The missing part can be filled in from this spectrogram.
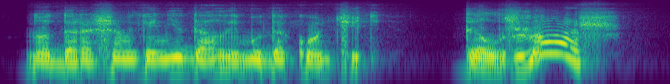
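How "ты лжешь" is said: abrupt, high, sudden cried-out exclamation. Narrating the hetman Doroshenko cutting off the pale, trembling man: cried out. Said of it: "вскрикнул он".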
